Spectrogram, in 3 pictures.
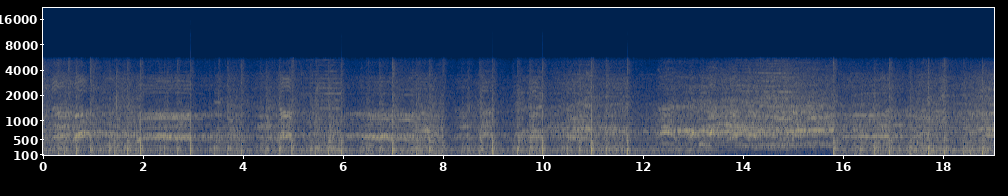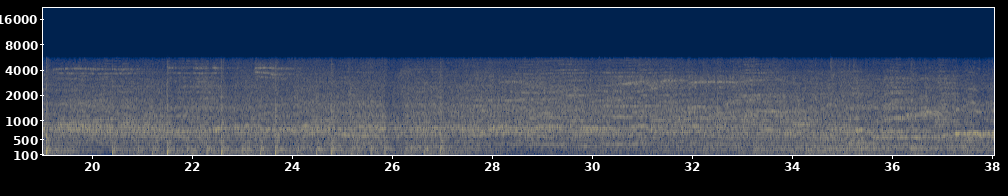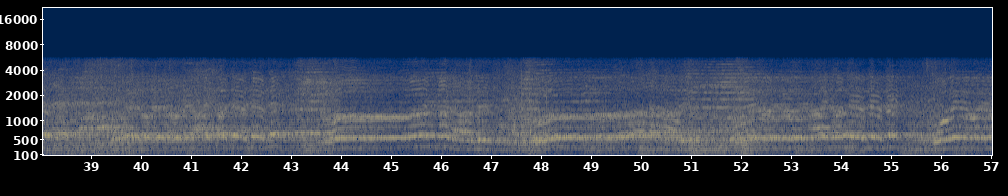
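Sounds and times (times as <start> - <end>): drumbeats: 0.0 - 13.0, 15.7 - 40.4, 49.1 - 52.5
crowd singing a chant: 0.0 - 57.0.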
